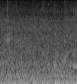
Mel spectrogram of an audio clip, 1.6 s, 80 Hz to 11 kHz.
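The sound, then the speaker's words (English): A 2020 Chardonnay, a blend from Oregon vineyards, pours steadily into a glass, a soft continuous splashing trickle with no voices, plus one brief low knock partway through. “So now we're going to try the Chardonnay. So this is the 2020 Chardonnay.”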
